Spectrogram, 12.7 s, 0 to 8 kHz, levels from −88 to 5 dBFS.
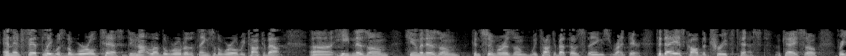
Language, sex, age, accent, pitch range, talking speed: English, male, 50-69, American, 145-185 Hz, 195 wpm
